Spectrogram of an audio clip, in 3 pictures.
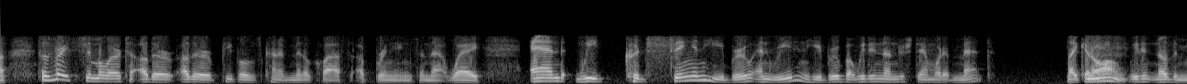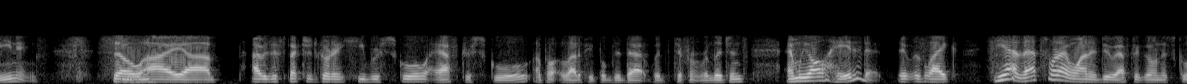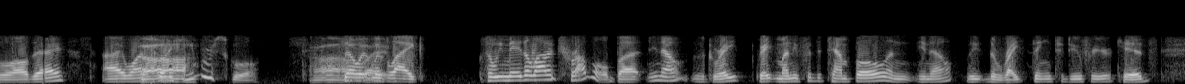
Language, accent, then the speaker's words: English; Long Island, New York, United States; I grew up in Long Island, right about 5 miles as the crow flies from JFK. It was a primarily Jewish neighborhood, and right across the water was a primarily Italian neighborhood.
